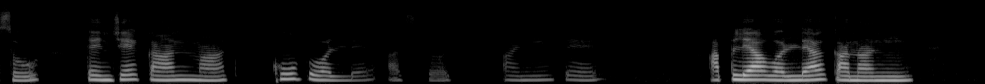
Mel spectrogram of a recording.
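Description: Right after "मात खूप", around 3 s, the talker drops away and the automatic gain starts rising from 3.25 to 6.11 s, lifting about 6 dB so voice and room noise swell together.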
